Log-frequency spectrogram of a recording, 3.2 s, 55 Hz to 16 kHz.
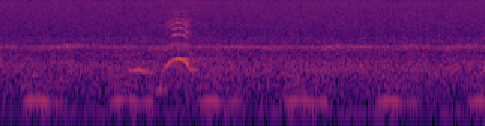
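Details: At night on 23 April, a great grey owl pair at the nest trades contact calls: a single higher arched wail over faint, low, soft hoots repeated about every half second, with a constant background hum.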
